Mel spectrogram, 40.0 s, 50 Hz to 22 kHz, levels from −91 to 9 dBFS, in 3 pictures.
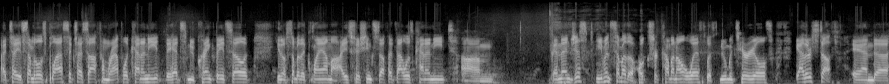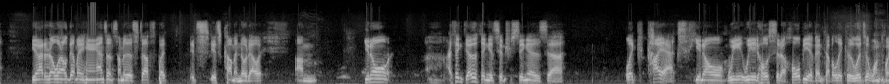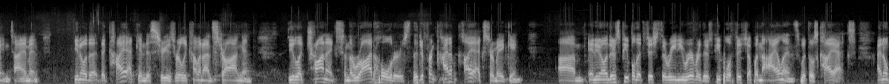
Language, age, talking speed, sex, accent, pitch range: English, 40-59, 240 wpm, male, American, 115-150 Hz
